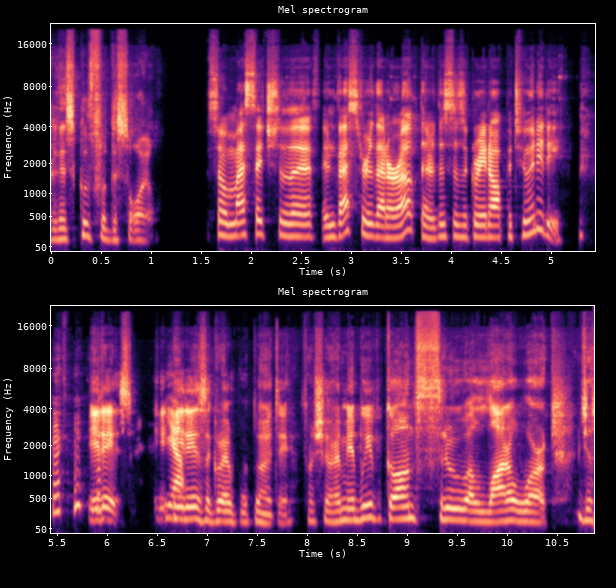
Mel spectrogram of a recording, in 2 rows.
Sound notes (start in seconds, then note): 5.3 chuckles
